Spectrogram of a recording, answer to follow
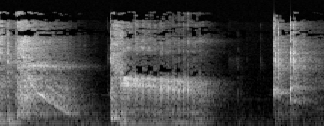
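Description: Beatboxer's mouth and throat effects: a falling pitched glide of about a second, then a held throaty bass sound of over a second, and a short sharp burst near the end, each separated by brief silence.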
